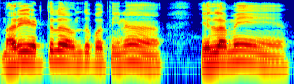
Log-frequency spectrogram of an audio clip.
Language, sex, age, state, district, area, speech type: Tamil, male, 30-45, Tamil Nadu, Perambalur, rural, spontaneous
